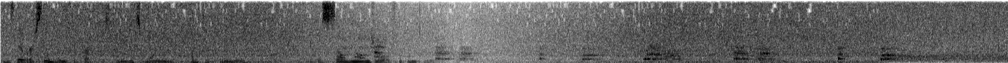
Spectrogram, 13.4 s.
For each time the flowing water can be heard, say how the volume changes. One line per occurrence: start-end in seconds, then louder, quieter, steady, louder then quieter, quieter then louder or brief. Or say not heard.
0.0-13.4 quieter then louder.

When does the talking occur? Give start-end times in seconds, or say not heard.
0.0-5.8.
